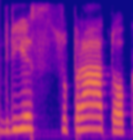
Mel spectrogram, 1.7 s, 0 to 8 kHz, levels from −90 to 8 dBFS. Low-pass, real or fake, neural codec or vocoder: 7.2 kHz; real; none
